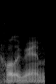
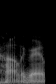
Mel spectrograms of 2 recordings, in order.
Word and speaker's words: hologram: Elon Musk it up there's actually two pronunciations of that word that are both fine like holy Graham and hologram they're both fine that's what I would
